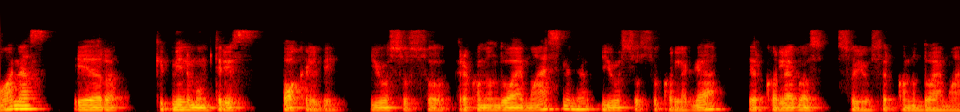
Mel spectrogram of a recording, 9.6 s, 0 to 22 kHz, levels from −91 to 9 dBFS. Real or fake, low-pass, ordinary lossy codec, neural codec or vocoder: real; 7.2 kHz; MP3, 48 kbps; none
